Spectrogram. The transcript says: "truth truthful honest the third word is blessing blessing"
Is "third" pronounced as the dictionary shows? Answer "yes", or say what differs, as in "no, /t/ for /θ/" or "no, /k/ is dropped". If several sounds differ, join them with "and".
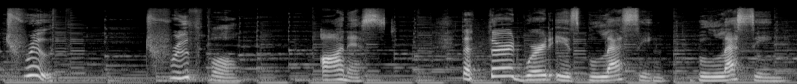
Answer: yes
